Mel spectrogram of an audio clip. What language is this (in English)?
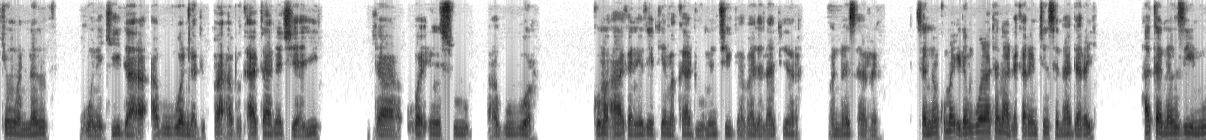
Hausa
